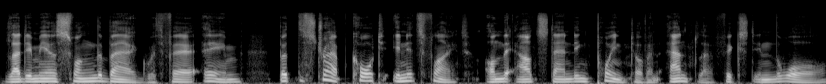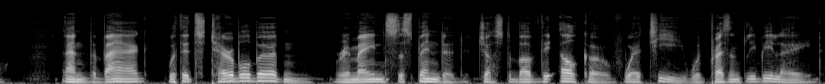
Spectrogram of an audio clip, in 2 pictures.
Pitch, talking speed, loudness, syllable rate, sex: 120 Hz, 160 wpm, -20 LUFS, 4.3 syllables/s, male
